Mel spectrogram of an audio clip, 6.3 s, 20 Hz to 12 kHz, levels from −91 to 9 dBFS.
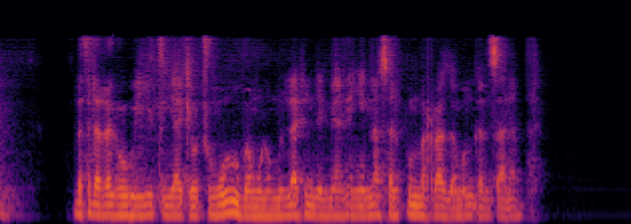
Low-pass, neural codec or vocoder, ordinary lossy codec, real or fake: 7.2 kHz; codec, 16 kHz, about 1 kbps, DyCAST, with the encoder's durations; AAC, 32 kbps; fake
